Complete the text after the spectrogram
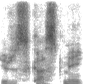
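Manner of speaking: barely audible, very quiet whisper. A player's character looks a man up and down, whispering. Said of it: "I just whisper".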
